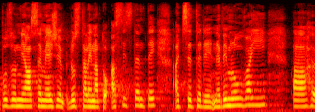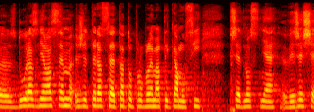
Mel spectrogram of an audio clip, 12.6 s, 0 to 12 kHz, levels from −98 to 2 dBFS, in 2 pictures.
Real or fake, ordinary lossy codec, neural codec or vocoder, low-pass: real; AAC, 48 kbps; none; 10.8 kHz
